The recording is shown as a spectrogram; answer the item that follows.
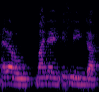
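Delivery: slow fake robot voice. Describing the voices in an app, imitating one: robotic Linda app voice.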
